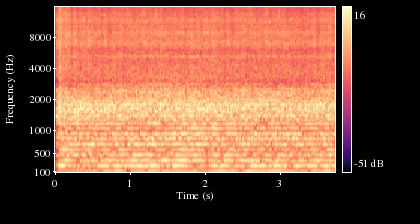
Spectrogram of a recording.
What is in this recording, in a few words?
STR TREMOLO, Strings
